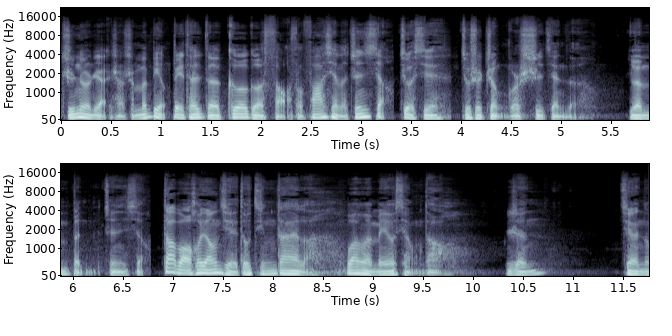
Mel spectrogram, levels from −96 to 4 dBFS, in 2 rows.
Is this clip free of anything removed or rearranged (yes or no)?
no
